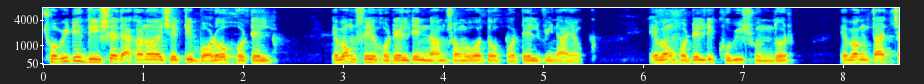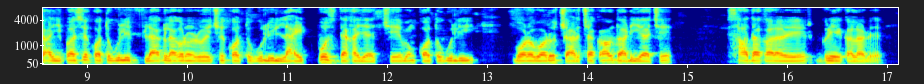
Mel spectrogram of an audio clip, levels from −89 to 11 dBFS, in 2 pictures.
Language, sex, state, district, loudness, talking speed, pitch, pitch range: Bengali, male, West Bengal, Malda, -15 LUFS, 160 wpm, 115 Hz, 105-130 Hz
